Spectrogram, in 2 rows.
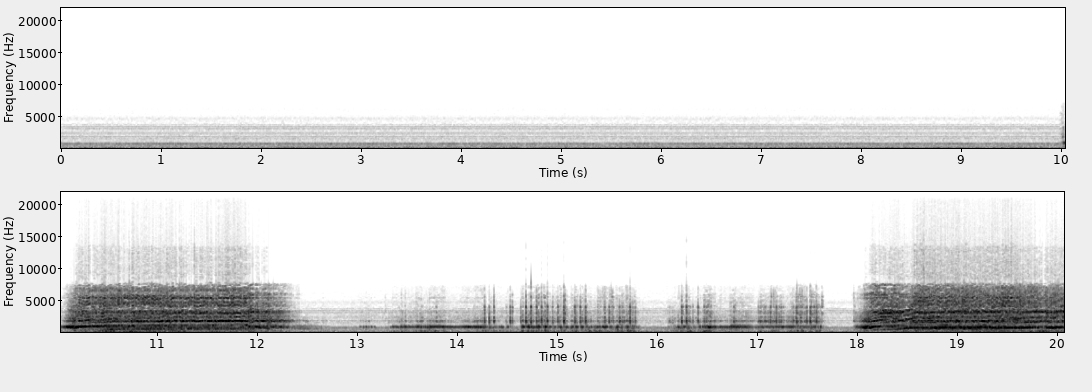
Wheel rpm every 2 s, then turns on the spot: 0, 0, 0, 0, 0, 110, 30, 20, 20, 150.
12-18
